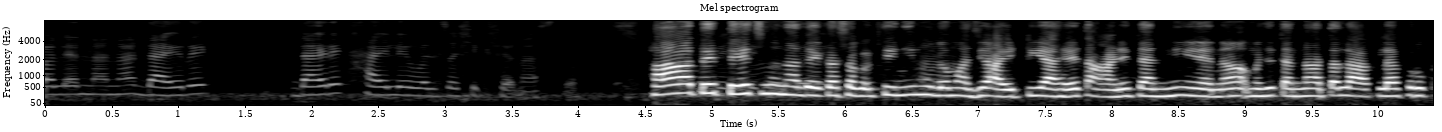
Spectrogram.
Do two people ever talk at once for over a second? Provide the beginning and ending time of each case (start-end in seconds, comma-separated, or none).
4.7-6.9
